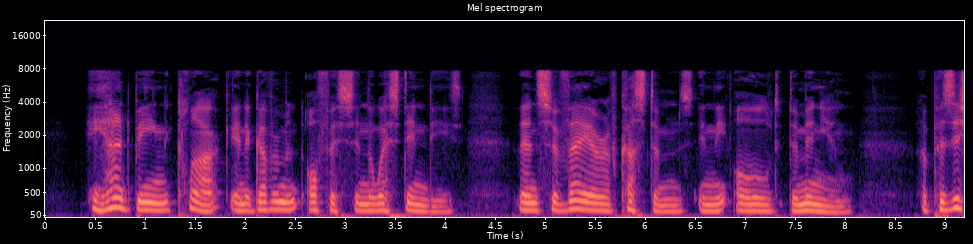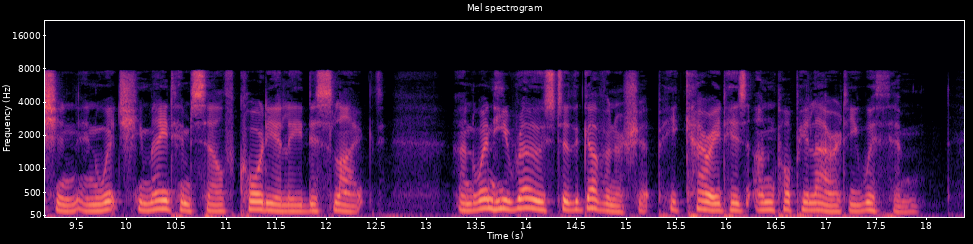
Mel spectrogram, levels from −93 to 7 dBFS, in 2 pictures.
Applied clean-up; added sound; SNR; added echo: none; none; none; none.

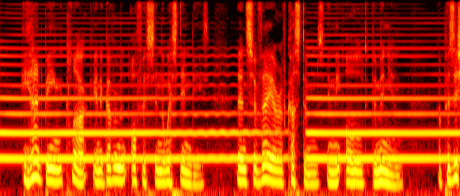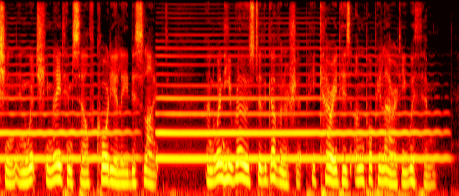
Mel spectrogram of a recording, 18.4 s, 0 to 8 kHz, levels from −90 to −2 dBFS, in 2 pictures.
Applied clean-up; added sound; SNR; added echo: none; Wind instrument, woodwind instrument; 2 dB; none.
